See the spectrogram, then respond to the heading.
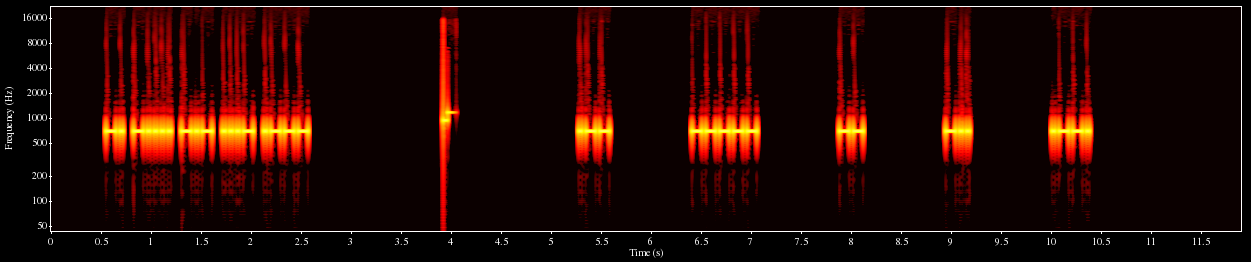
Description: Morse code, heard as a keyed tone, about 36 wpm, spaced as for 15 wpm, 700 Hz. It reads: N6KVJ W0MDP
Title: USA Call Signs - 5 Characters - 8x Character Spacing - 35wpm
